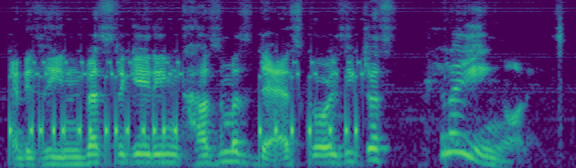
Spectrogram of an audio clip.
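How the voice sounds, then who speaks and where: A man's voice: fairly high pitch, very animated, a little fast, very noisy. A man voicing an earnest, bewildered young male hero in an amateur game dub, with wary, exaggerated asides. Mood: puzzled, wary.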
